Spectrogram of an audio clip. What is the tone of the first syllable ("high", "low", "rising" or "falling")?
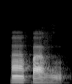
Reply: low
